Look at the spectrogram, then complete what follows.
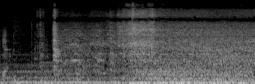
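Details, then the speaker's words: RV engine restarted after an on-the-road misfire repair: a short crank, then it catches cleanly and settles into a steady, smooth idle. The earlier tick-tick is gone and it sounds healthy. "Instantly better, I can hear it. See the difference in how much smoother this is?"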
